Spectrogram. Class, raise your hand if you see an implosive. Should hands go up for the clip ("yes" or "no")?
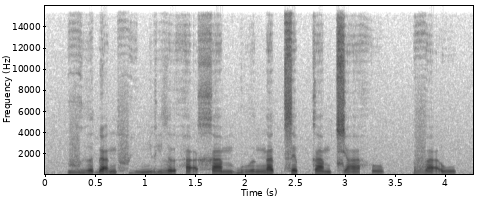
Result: yes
